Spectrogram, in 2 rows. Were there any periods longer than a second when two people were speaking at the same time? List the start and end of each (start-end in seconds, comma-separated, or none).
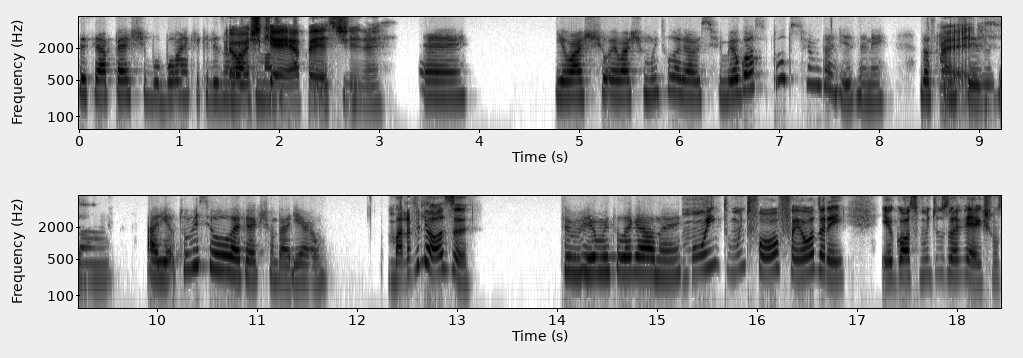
1.5-2.8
